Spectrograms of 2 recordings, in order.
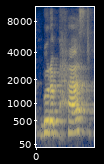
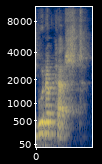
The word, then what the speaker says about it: Budapest: Everyone says Budapest, but it's pronounced SH, Budapest.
